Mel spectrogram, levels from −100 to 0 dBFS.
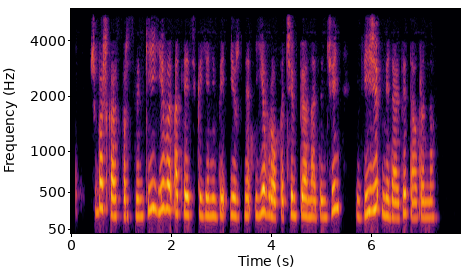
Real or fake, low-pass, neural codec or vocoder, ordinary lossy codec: real; 5.4 kHz; none; AAC, 48 kbps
